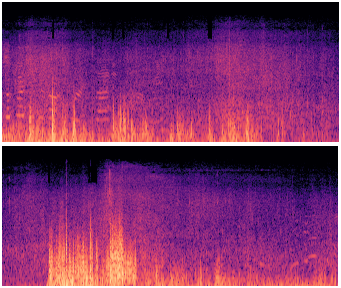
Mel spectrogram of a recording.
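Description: Wind buffeting the microphone in gusts, the strongest about six seconds in, over the wash of choppy water at the shore.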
